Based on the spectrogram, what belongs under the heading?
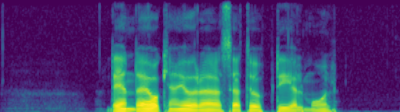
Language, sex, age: Swedish, male, 35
